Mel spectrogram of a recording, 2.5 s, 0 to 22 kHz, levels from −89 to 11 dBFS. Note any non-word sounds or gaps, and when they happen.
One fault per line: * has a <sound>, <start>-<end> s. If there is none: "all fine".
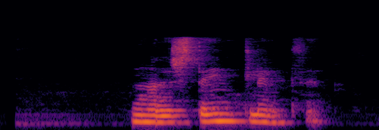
all fine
